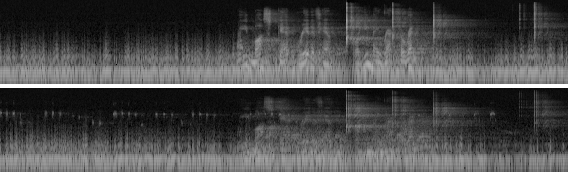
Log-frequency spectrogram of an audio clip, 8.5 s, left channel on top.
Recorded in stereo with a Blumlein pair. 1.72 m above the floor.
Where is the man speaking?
55° left, 2.5 m.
